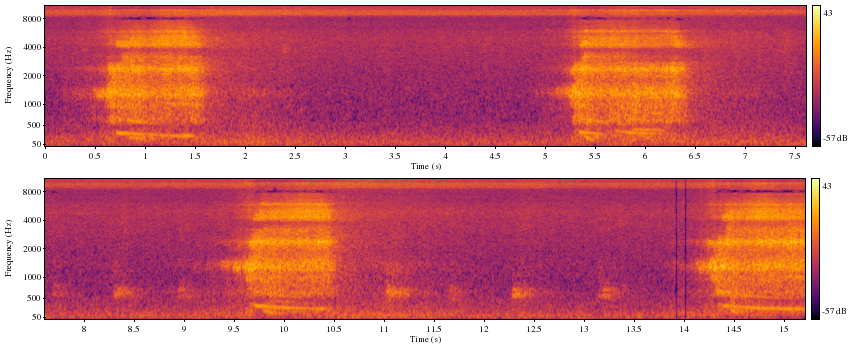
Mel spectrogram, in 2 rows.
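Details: A sleeping girl with regular rasping snores on each breath in, about 13 a minute, over steady room hiss: ordinary snoring.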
